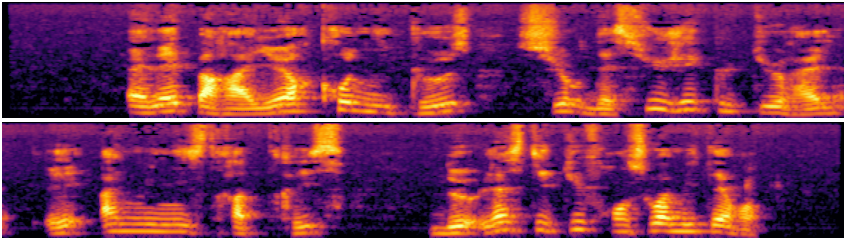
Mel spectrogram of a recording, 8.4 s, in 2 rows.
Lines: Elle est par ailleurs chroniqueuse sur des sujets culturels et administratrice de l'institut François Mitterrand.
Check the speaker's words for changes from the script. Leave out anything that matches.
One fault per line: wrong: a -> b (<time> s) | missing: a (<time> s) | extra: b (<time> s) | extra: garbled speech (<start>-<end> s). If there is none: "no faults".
no faults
